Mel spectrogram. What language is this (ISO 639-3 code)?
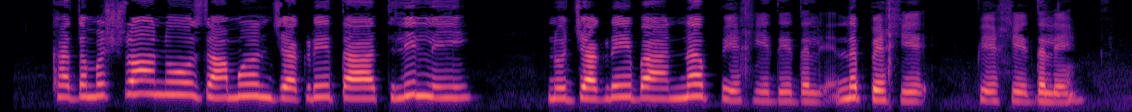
pus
